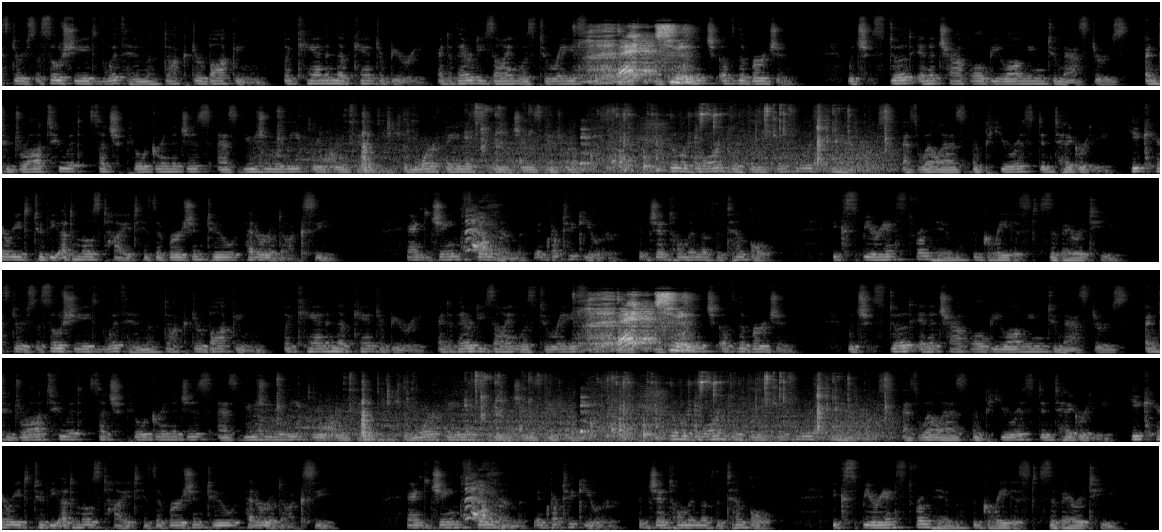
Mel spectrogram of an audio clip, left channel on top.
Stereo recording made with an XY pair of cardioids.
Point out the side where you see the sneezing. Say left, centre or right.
right.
